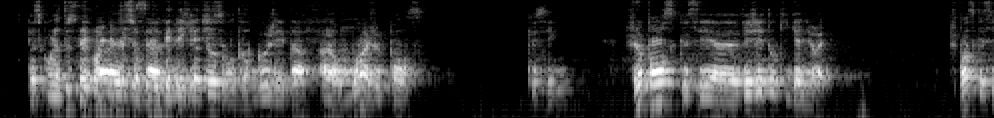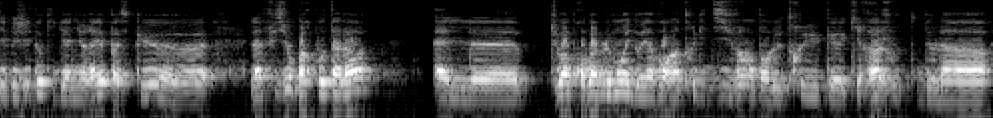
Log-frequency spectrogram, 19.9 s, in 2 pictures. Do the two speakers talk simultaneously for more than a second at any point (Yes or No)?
Yes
